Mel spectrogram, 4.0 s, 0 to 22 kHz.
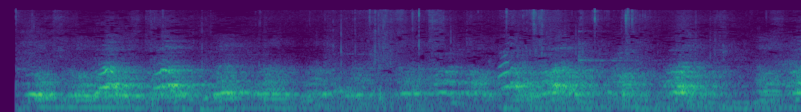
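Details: Liver sable, long-coated German Shepherd puppy, 8 weeks old, giving high, whiny yelps and short barks in quick, uneven succession over a steady low electrical hum.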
